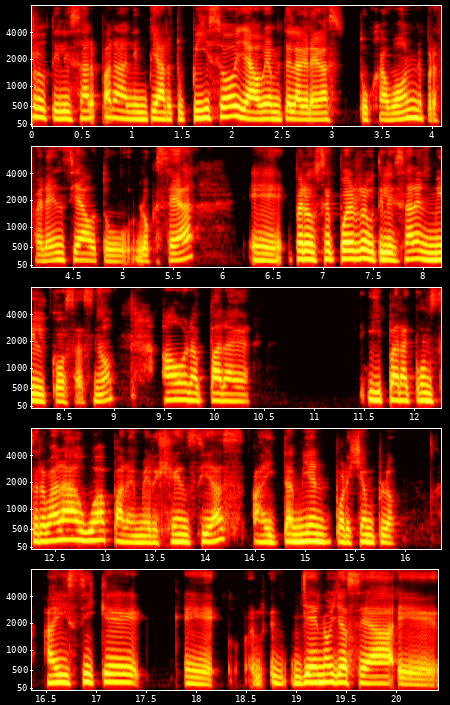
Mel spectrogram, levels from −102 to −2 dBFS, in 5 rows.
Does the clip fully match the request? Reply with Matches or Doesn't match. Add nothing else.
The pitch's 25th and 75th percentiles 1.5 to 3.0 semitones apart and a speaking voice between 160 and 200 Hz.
Matches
